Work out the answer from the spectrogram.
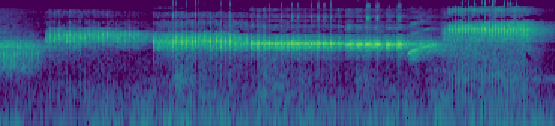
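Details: Yellow canary delivering continuous rolling tours: a low slurred note, then mid-pitched buzzy trills sustained for several seconds, a quick downward slur, and finally a high, dense, rapid trill, all sung without pause.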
